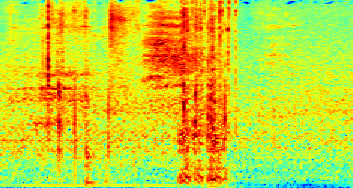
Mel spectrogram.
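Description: Faint clicks and rustling of hands and objects on a table, with a short low vocal sound, a murmur or hum, about a second and a half in.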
